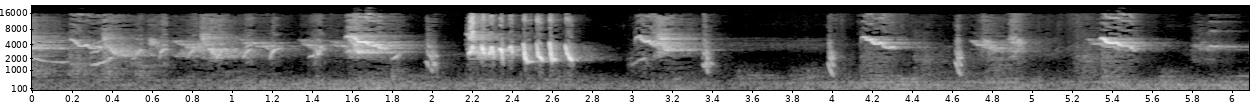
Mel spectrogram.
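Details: Yellow-vented bulbul singing high, scratchy warbled phrases, a quick rattling trill of clicks, then sharp isolated chirps and short whistled notes separated by brief pauses.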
